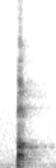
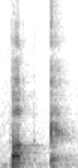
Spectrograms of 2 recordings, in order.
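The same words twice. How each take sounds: First: The word stops in the throat, no K. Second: The final K sound is audibly released. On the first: The speaker calls it right. "you stop at right at your throat" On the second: The speaker calls it wrong. "It's not buck. There's no K"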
